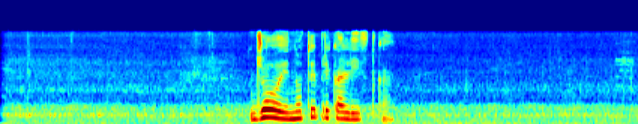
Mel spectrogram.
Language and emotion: Russian, neutral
